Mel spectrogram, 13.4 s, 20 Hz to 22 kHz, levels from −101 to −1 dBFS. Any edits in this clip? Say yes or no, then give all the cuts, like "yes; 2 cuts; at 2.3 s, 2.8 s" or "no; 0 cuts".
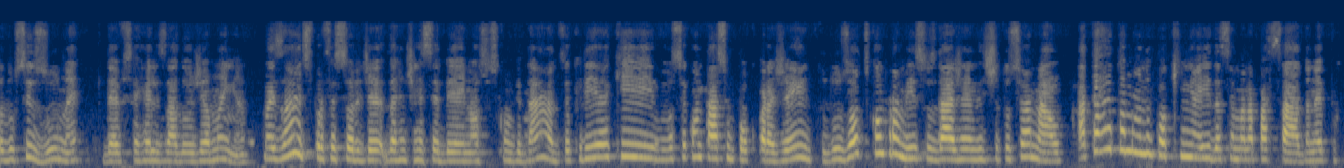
yes; 2 cuts; at 2.6 s, 10.7 s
